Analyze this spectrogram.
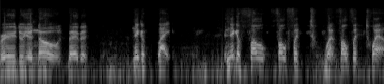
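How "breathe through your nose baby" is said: put-on big, deep bass voice. Imitating a short, pudgy guy he's describing, in a put-on deep voice. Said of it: "with a big ass, deep voice".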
